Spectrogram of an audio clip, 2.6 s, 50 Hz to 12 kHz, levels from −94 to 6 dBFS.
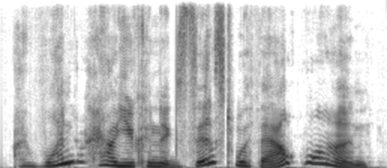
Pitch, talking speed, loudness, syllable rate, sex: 260 Hz, 185 wpm, -15 LUFS, 6.7 syllables/s, female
